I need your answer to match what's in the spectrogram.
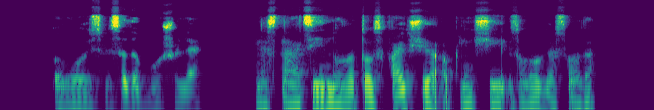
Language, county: Lithuanian, Kaunas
